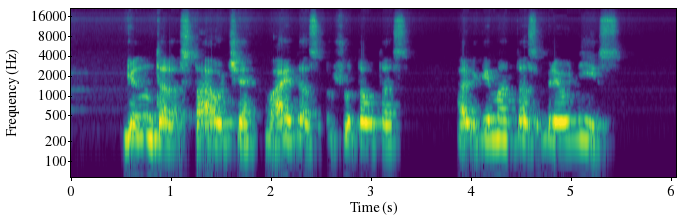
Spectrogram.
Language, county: Lithuanian, Kaunas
